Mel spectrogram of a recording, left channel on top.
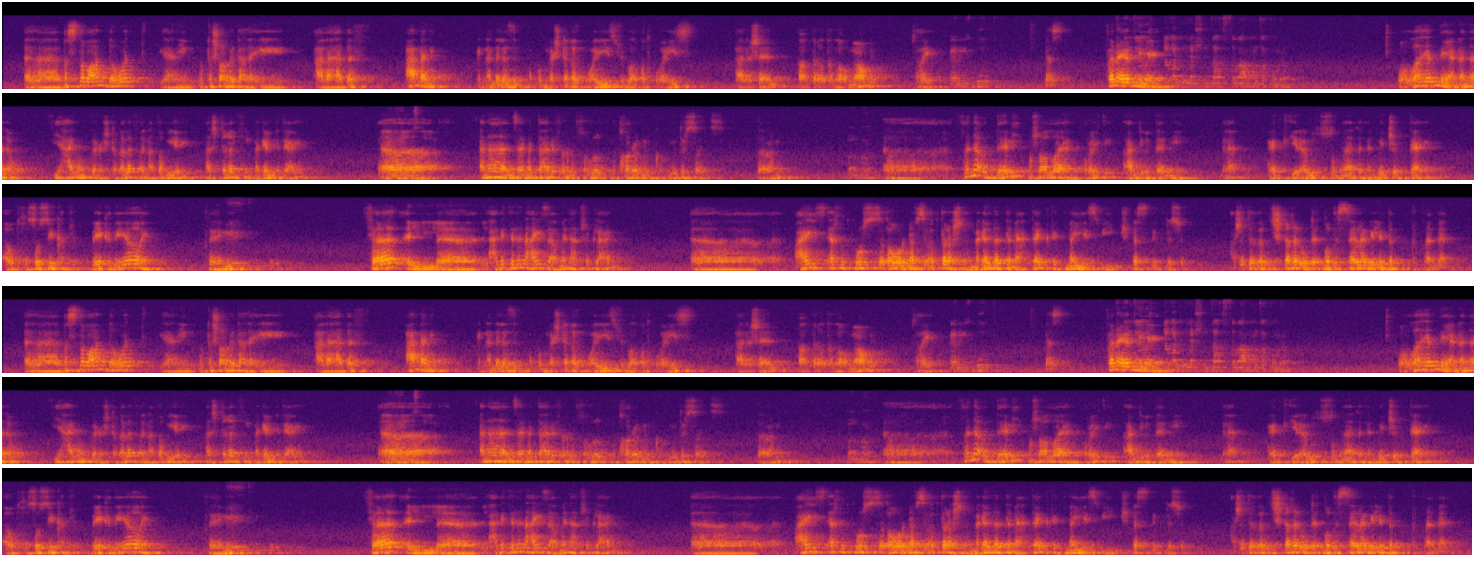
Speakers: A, on the left; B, on the right.
A: آه بس طبعا دوت يعني متشرط على ايه؟ على هدف عملي ان انا لازم اكون بشتغل كويس وبقبض كويس علشان اقدر اطلع من عمري صحيح
B: كلام مظبوط
A: بس فانا
B: طب
A: يا
B: وانت
A: ابني
B: ناوي
A: يعني
B: تشتغل ايه عشان تعرف تطلع منطقه عمرك
A: والله يا ابني يعني انا لو في حاجه ممكن اشتغلها فانا طبيعي هشتغل في المجال بتاعي آه
B: زي ايه مثلا ان
A: انا زي ما انت عارف انا متخرج متخرج من كمبيوتر ساينس تمام
B: شاء الله
A: آه فانا قدامي ما شاء الله يعني فرايتي عندي قدامي يعني حاجات كتير قوي خصوصا ان انا كان الميجر بتاعي او تخصصي كان في الكليه كان اي اي فاهمني
B: ايه حلو
A: فالحاجات اللي انا عايز اعملها بشكل عام آه عايز اخد كورسز اطور نفسي اكتر عشان المجال ده انت محتاج تتميز فيه مش بس تدرسه عشان تقدر
B: قوي
A: تشتغل وتقبض السالري اللي انت بتتمناه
